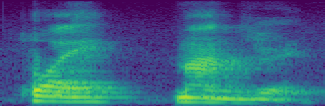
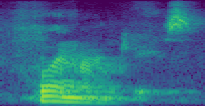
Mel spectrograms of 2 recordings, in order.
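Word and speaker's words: Poimandres: or many other ways the correct way to spell it is p o i m a n d r s po mandre po mandre who is The Shepherd of men who is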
